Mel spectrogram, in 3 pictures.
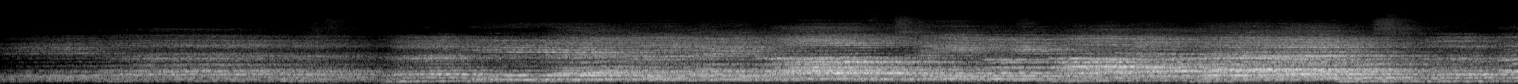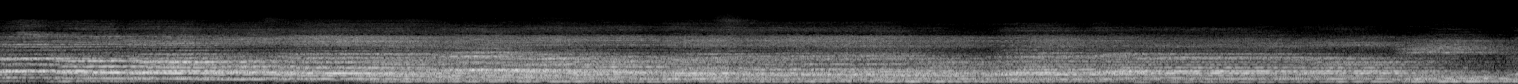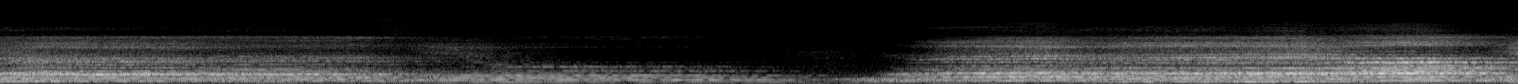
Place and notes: mens choir rehearsal in saint Katarina Church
